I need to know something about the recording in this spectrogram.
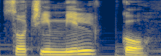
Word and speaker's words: Xochimilco: God damn it, I don't know how to pronounce this. If I butcher this, I am so sorry. It's Xochimilco.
